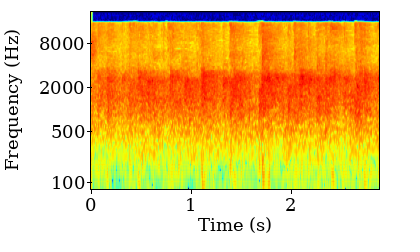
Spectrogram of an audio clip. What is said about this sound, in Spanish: Den otro aplauso al Señor. Hoy tenemos que llegar a esta casa de aplausos.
